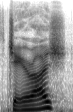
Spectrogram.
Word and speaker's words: Jayaraj: It's Jayaraj. I used to find it really funny because people couldn't pronounce it right because everyone's called it Jayaraj, you know.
